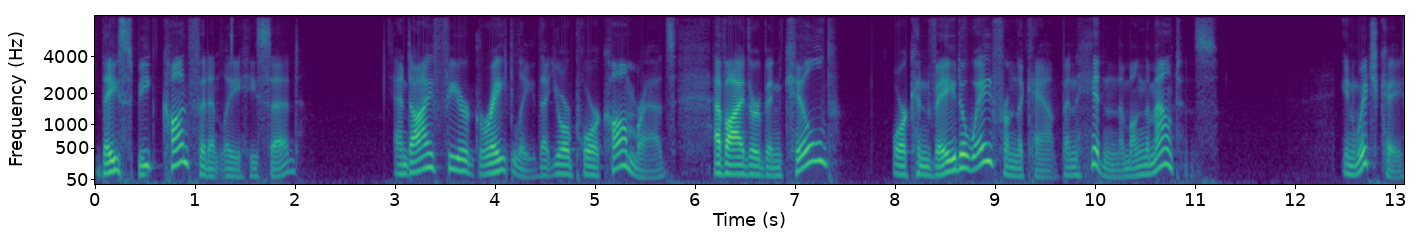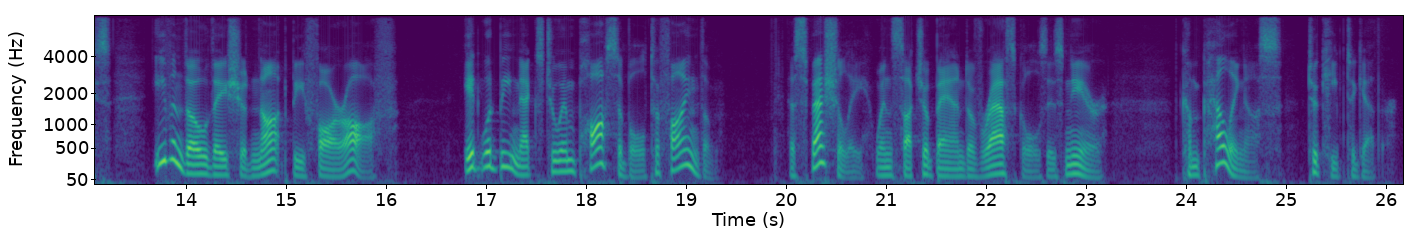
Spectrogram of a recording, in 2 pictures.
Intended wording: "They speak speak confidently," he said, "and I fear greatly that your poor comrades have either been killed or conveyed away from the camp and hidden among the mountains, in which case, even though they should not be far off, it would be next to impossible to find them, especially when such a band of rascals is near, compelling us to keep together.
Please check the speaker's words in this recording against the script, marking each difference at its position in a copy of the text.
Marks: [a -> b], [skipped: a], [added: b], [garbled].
"They speak [skipped: speak] confidently," he said, "and I fear greatly that your poor comrades have either been killed or conveyed away from the camp and hidden among the mountains, in which case, even though they should not be far off, it would be next to impossible to find them, especially when such a band of rascals is near, compelling us to keep together.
